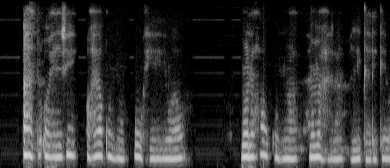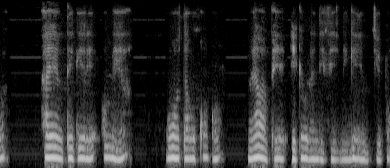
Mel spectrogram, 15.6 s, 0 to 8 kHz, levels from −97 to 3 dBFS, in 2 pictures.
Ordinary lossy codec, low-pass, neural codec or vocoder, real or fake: Opus, 24 kbps; 7.2 kHz; vocoder, 22.05 kHz, 80 mel bands, HiFi-GAN; fake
